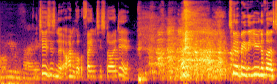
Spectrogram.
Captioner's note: audience laughs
